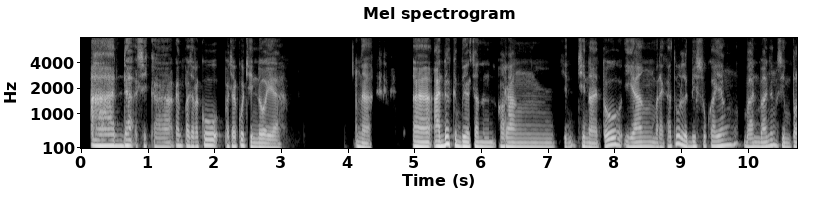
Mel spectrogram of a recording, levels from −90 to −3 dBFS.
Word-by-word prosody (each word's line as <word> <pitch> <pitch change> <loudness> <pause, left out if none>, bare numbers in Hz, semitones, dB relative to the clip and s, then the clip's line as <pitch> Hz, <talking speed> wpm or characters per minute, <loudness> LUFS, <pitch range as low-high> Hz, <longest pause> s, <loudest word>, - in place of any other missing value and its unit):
Ada 150 -1 +4
sih - - -4
Kak, 120 -1 -5
kan 150 - 0
pacarku 140 +3 0
pacarku 130 +2 -2
cindo 115 -3 0
ya. 105 -1 -2 1.2
Nah, 110 -3 0 0.7
eee, 125 -1 +6
ada 140 +8 +7
kebiasaan 125 -3 +2
orang 120 -1 +1 0.7
cin 120 +4 -7
Cina 115 -4 -1
itu, 155 - 0
yang 125 0 -1
mereka 115 +1 -5
tuh 200 +10 -1
lebih 130 -5 +1
suka 135 +1 -3
yang 165 +7 -1
bahan-bahan 120 +6 -1
yang - - -8
simpel 120 0 -2
130 Hz, 140 wpm, -23 LUFS, 120-145 Hz, 1.2 s, ada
